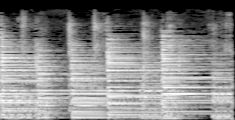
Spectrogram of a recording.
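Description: Yamaha digital stage piano playing a run of sustained chords alone, a lead-in before the vocal enters.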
